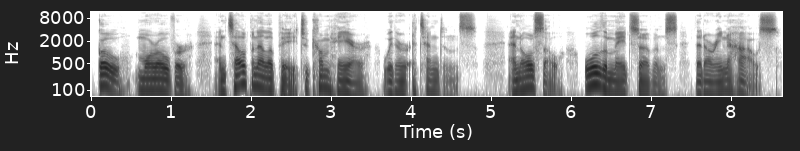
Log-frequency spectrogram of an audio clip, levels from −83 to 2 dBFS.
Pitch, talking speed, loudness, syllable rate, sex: 95 Hz, 145 wpm, -19 LUFS, 4.8 syllables/s, male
